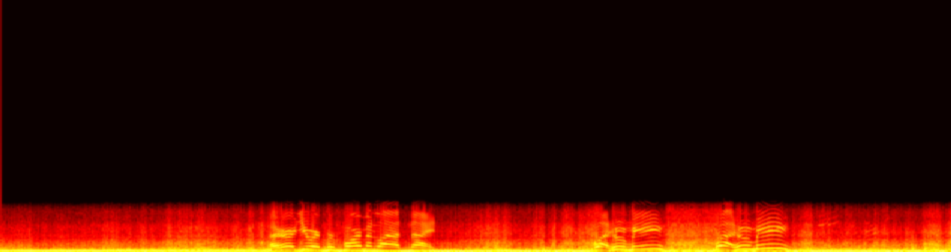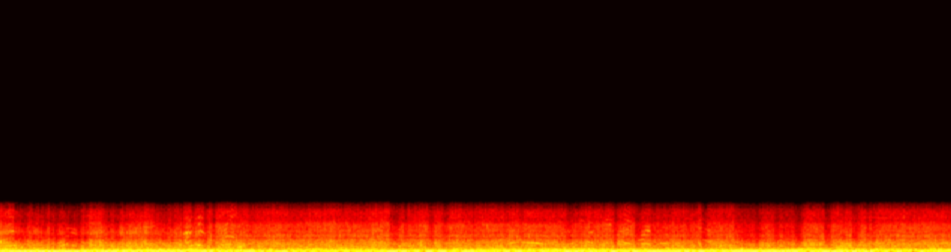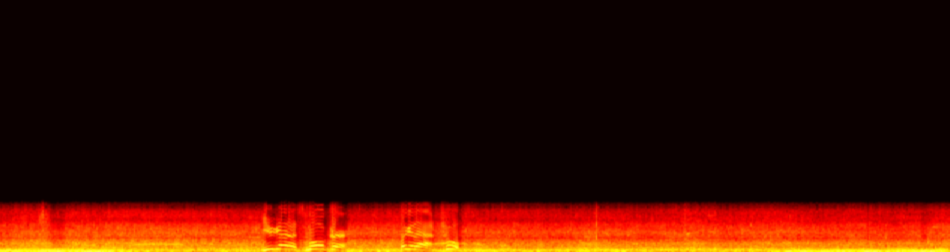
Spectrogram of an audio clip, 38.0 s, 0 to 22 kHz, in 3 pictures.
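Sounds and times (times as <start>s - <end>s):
jet ski engine running: 0.0s - 38.0s
water rushing: 0.0s - 38.0s
wind noise: 0.0s - 38.0s.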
